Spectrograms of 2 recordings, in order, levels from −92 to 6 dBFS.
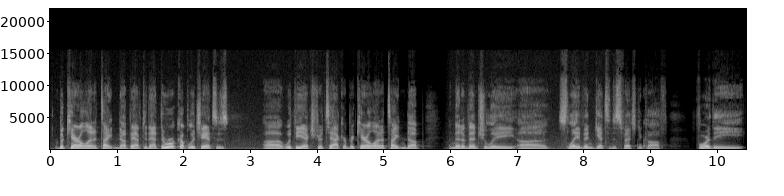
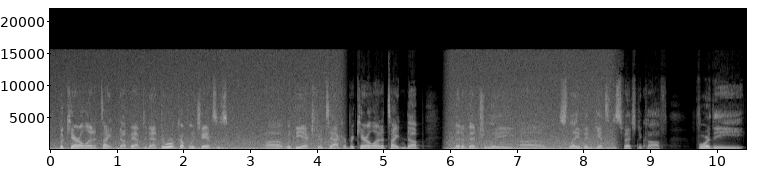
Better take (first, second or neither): first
